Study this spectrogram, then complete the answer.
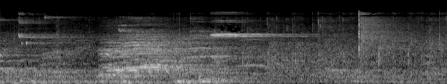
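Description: A crowd of young people cheers and shouts in an echoing gym.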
